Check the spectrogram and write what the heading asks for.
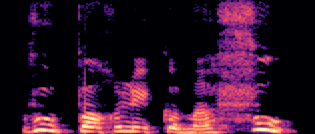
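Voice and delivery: loud, high, heated retort; angry outburst. Acted. Old man's outburst continues.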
